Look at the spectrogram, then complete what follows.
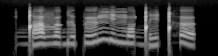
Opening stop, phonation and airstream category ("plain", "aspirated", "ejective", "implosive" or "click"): click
